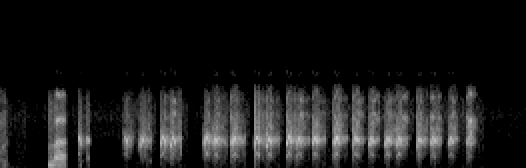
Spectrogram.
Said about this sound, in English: That bird, that bird's upset.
